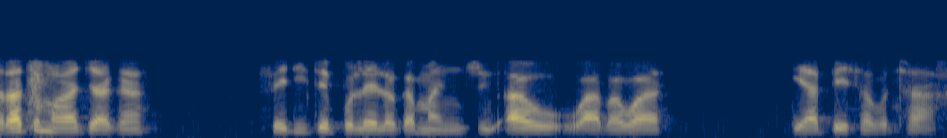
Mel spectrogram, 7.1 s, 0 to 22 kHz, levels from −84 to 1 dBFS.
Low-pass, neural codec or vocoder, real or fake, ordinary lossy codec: 3.6 kHz; none; real; none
